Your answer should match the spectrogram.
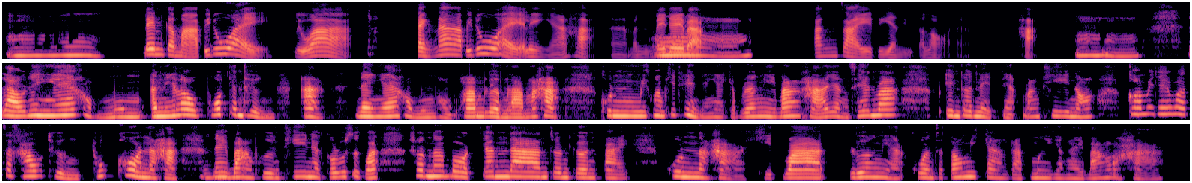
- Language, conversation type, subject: Thai, podcast, การเรียนออนไลน์เปลี่ยนแปลงการศึกษาอย่างไรในมุมมองของคุณ?
- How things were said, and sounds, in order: none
